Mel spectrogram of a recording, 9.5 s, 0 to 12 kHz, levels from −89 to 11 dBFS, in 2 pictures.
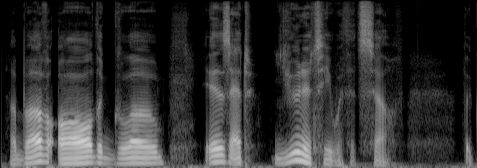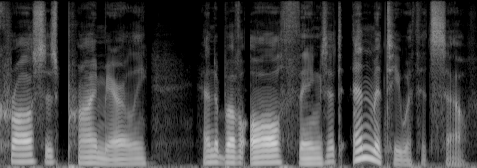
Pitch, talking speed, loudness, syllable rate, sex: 105 Hz, 130 wpm, -18 LUFS, 4.6 syllables/s, male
